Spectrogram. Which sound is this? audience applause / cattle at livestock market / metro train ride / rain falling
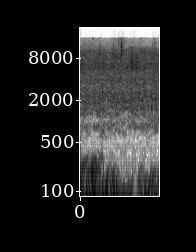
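rain falling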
